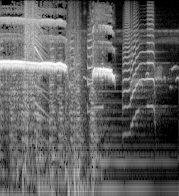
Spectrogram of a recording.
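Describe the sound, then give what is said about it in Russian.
A referee's whistle at a football match gives a long, steady, shrill blast, then a second shorter one, stopping a foul in which players grab a footballer by the ears, over a busy, noisy background, followed by squeaky, chirping sounds. “Возмущенный свисток судьи прерывает это безобразие.”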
